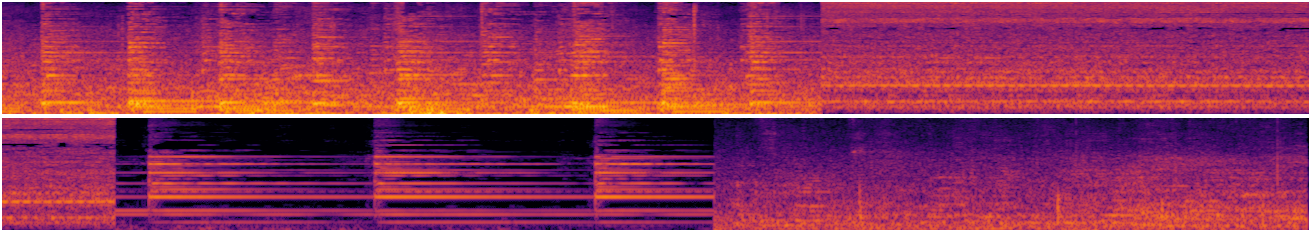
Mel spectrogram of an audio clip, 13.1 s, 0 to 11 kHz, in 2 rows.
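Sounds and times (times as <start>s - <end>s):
church bell striking: 7.1s - 10.2s.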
